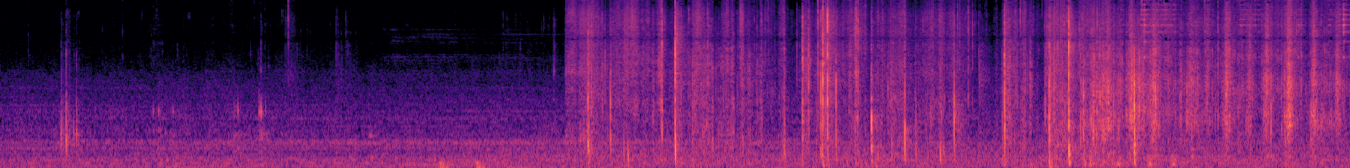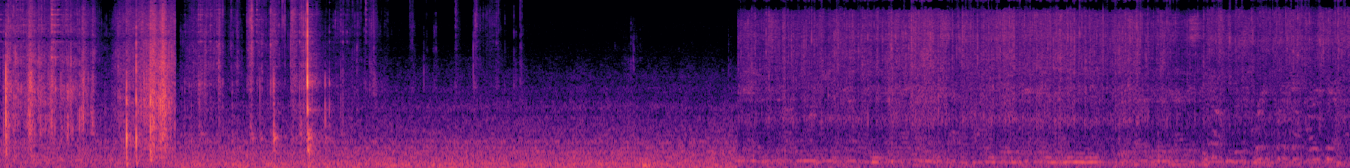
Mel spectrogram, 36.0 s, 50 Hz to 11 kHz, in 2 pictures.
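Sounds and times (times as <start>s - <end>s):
paper bag crinkling: 7.5s - 23.0s, 27.8s - 36.0s
granola pattering into a bowl: 7.6s - 23.1s, 27.8s - 36.0s.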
